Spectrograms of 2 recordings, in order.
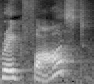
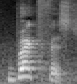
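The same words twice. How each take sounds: First: The second part sounds like 'fast'. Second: The second part sounds like 'fist'. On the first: The speaker calls it wrong. "it is not breakfast" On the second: The speaker calls it right. "but it's breakfast, like breakfast, breakfast, fist"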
